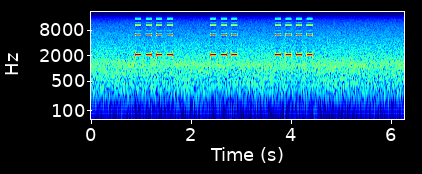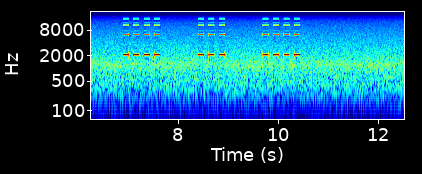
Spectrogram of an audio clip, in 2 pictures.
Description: Beep code, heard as beeps from a small speaker, played twice, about 2150 Hz. 4-3-4. In Phoenix BIOS tables: time-of-day clock failure.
